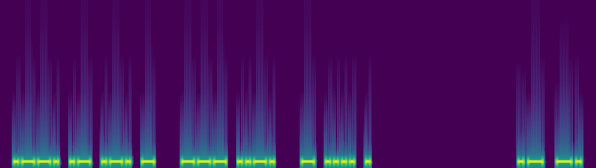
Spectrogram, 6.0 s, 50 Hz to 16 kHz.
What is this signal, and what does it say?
Morse code, heard as a keyed tone, about 33 wpm, 700 Hz. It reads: PART OF THE AN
